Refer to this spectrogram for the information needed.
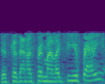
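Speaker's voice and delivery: high-pitched, fast, rattled-off delivery. Mimicking the other speaker's line back at him: mocking Howard impression. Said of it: "what is that new impression?".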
